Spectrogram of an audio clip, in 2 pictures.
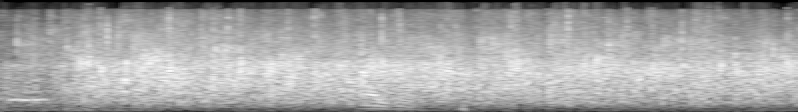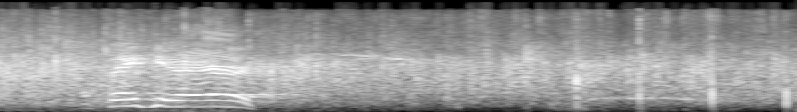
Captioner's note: applause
